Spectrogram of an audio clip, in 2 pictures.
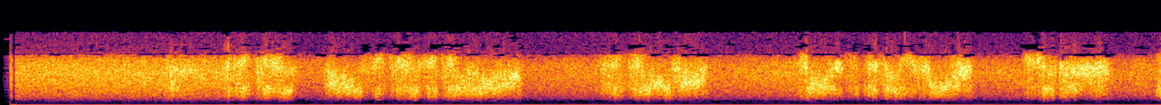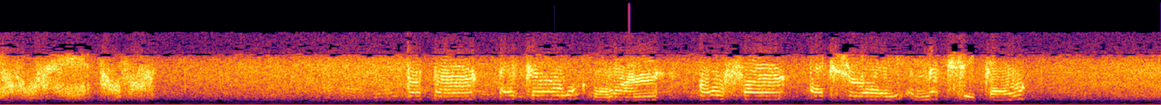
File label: Aurora SSB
